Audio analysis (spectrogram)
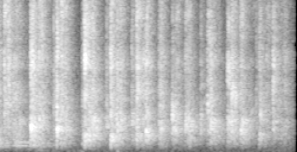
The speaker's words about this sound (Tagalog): Amen? Pwede ba natin palakpakan ng Panginoon?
